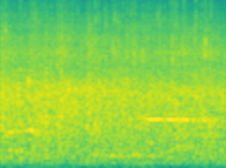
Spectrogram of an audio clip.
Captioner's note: applause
